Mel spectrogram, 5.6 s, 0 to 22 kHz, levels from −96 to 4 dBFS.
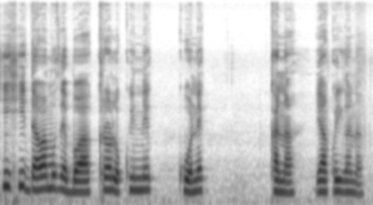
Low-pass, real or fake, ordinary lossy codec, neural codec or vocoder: none; real; none; none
